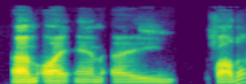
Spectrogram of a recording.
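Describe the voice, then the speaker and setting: Sound is dry and close, with no echo. Nothing stirs in the quiet background. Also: man. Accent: Australian. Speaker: property investment strategist. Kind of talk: interview chat.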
